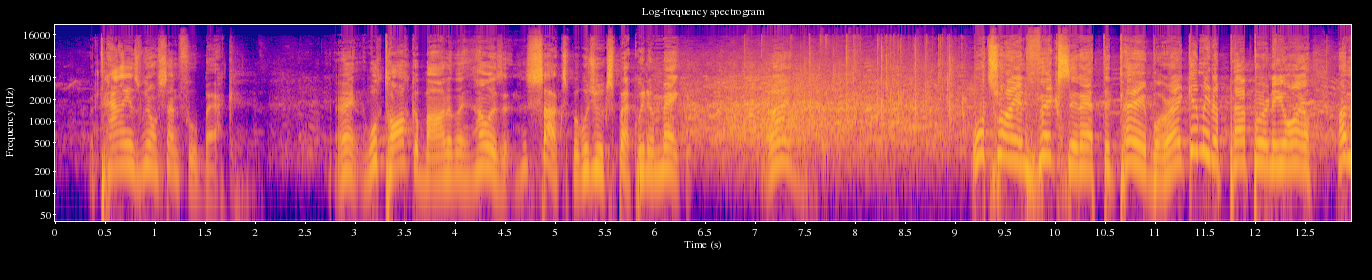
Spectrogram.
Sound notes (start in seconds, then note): 6.0 laughter and applause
